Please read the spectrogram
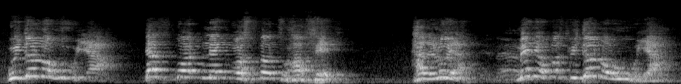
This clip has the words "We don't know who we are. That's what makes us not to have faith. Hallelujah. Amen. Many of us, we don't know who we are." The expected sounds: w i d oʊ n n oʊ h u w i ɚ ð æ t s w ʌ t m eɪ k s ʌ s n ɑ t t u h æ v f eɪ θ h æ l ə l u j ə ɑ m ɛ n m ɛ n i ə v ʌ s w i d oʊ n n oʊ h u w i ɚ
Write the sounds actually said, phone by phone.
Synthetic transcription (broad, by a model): w i d oʊ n n oʊ h u w i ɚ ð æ t s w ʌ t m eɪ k ʌ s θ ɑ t t u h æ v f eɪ t h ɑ l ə l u j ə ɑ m m ɛ n i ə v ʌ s w i d oʊ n n oʊ h u w i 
